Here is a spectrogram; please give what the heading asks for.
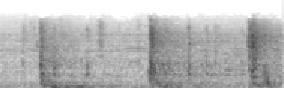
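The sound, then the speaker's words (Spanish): Sharp blows strike the padlock of a shoeshine box in a subway corridor: three short, evenly spaced knocks, each cut off quickly. “en el pasillo del metro, de un golpe seco, fuerzan el candado de una caja de limpiabotas.”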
